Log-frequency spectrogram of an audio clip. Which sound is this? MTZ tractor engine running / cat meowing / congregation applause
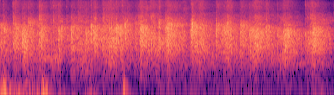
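congregation applause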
